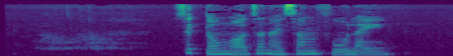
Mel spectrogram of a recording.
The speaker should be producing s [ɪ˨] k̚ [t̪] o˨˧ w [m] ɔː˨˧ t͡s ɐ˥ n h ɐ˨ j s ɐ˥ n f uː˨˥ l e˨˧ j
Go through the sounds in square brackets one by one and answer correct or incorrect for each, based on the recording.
incorrect, correct, incorrect

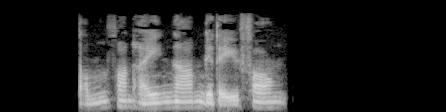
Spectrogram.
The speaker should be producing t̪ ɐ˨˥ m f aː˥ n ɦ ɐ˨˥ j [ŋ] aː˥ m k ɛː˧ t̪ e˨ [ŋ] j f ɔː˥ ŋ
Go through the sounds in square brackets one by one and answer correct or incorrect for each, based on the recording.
correct, incorrect

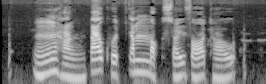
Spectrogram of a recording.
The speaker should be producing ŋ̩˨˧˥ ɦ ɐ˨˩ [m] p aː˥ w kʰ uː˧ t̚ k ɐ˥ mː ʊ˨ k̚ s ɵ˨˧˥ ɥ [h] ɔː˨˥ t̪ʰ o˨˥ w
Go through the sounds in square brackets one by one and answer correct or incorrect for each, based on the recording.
incorrect, incorrect

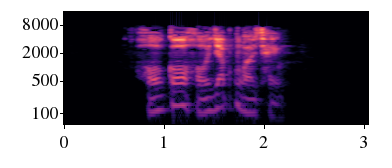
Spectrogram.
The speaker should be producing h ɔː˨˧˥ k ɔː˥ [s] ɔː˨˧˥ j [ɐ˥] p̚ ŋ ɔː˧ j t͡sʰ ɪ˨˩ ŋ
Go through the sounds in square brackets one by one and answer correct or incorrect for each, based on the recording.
incorrect, correct

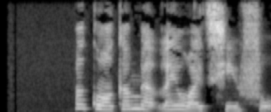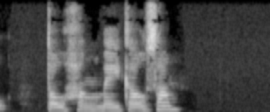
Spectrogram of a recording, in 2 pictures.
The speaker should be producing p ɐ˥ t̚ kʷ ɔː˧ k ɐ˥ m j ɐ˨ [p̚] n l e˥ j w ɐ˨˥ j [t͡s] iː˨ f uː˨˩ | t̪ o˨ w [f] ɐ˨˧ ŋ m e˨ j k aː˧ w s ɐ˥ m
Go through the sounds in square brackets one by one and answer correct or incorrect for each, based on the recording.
incorrect, incorrect, incorrect

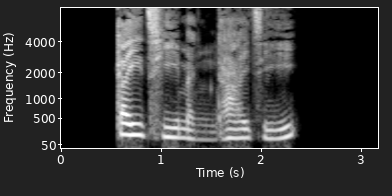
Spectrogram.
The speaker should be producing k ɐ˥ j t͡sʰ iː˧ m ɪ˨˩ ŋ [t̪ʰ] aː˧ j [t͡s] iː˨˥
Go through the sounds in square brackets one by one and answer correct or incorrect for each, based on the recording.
correct, correct

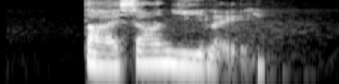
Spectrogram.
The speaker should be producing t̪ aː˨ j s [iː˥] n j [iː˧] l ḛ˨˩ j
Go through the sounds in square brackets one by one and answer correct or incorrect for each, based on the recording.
incorrect, correct

